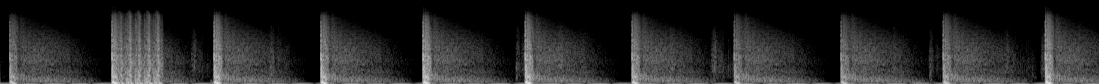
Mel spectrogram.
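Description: Gunfire in GTA San Andreas, about a dozen loud, evenly spaced shots each ringing out with a decaying echo, one tight rapid burst early on, no talking.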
